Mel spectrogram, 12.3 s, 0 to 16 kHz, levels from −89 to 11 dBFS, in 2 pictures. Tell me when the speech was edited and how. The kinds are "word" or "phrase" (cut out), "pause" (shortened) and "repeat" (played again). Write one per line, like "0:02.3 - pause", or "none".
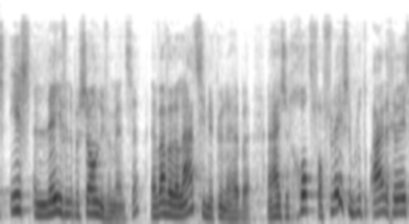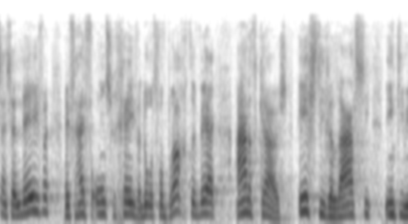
0:02.2 - pause
0:10.5 - pause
